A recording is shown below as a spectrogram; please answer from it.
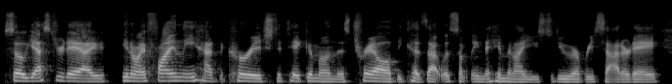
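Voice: medium pitch, steady tone, quick pace, fairly bright tone, dry recording. A podcast co-host chatting casually and jokingly, with a nasal voice stuffed up by a cold. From Canada. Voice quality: nasal, congested voice. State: has a cold.

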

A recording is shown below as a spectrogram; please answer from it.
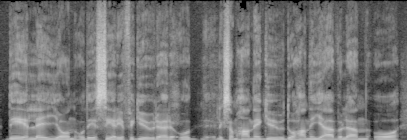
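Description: A man's voice: medium pitch, little pitch movement, darkish tone, clear, resonant tone, no echo. Man, podcast host, direct questions, dry close mic. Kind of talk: interview conversation.

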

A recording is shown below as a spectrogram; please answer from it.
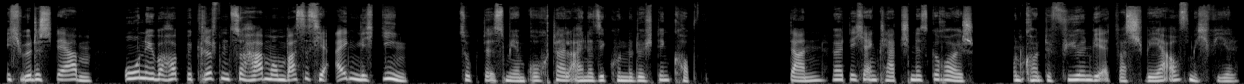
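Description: A woman reads a short story aloud in a measured, even voice of ordinary pitch. The recording is dry and close, with no room sound. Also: no echo. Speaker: reader. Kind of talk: scripted narration of a short story.

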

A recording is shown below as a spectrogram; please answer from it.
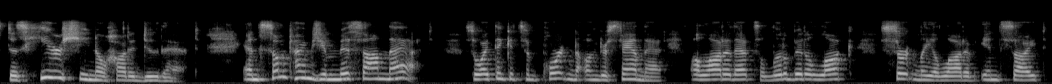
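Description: A woman's voice: on the high side, highs cut off. An older woman, a guest investor in a conversational interview, who tells stories with frequent laughter. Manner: lively storyteller who laughs often.

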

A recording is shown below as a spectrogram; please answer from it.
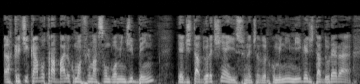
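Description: A man's voice: mid-range voice, rapid-fire, a little mellow, slightly rough, dry recording, studio quality. A Brazilian man co-hosting a podcast with casual commentary on music. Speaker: podcast co-host.

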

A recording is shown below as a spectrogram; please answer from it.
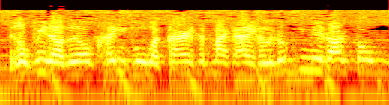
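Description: A man's voice: sits high, steady tone, very fast, faint music behind. A man calling in to a radio show over the phone, rambling on in a cheeky, chatty way. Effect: heard over a phone line on the radio. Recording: muffled phone call on air.

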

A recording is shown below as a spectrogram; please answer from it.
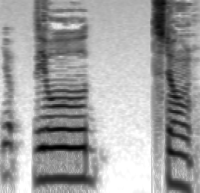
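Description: A man in casual podcast conversation, easygoing and thoughtful, often pausing on fillers as he explains. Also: fairly high pitch, flat delivery, warm tone, clear, resonant tone, no echo, clean studio sound. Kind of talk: casual chat.

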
